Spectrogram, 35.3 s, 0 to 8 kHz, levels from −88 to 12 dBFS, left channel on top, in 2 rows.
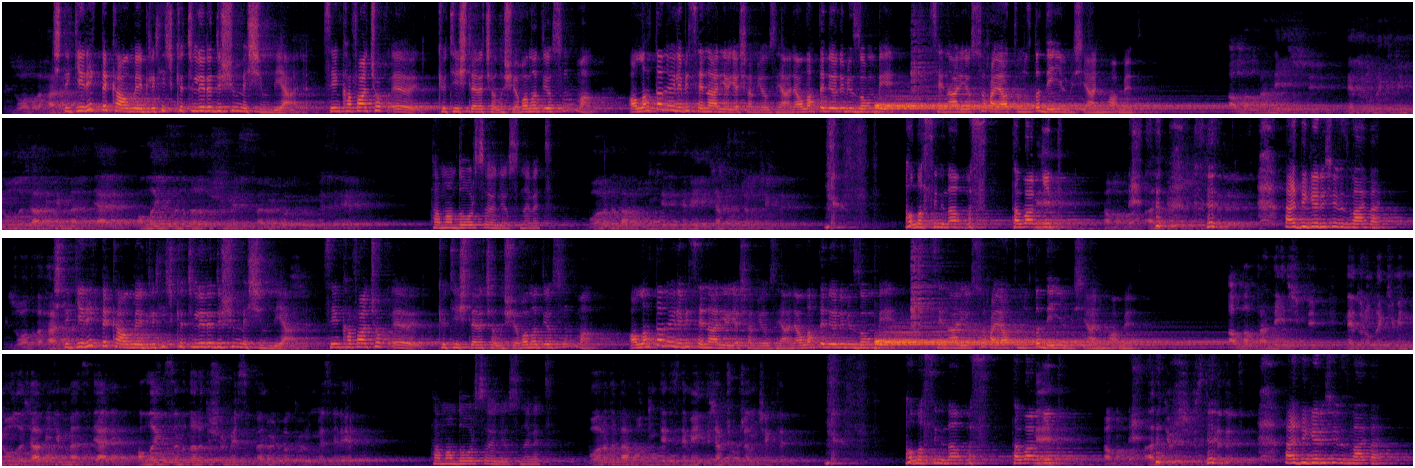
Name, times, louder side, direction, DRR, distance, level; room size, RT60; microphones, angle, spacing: voice 1, 0.0-1.3 3.6-3.7 15.3-22.0 24.9-27.4 30.5-30.8 31.4-31.6 31.9-33.0, right 1 dB, 85° right, 0 dB, 6.5 m, -40 dB
voice 2, 0.8-7.4 7.8-11.2 11.7-14.2 23.0-24.4 27.9-28.4 28.9-29.9 30.3-30.8 31.7-32.1 32.7-32.9 33.3-35.0, left 2 dB, 30° left, 9 dB, 1.1 m, -30 dB
sound 1, 10.9-17.9, right 1 dB, 30° right, 0.8 m, -31 dB
26.5 x 24.0 x 6.3 m, 2.5 s
head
